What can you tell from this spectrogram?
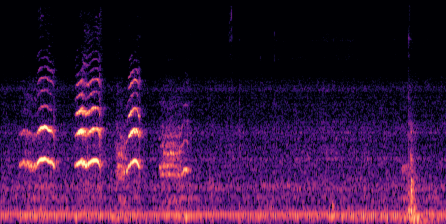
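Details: A house cat making playful calls to start a game: a quick series of four rising-and-falling tonal mews, fading in strength, then several seconds of low hum with a single sharp click near the end.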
